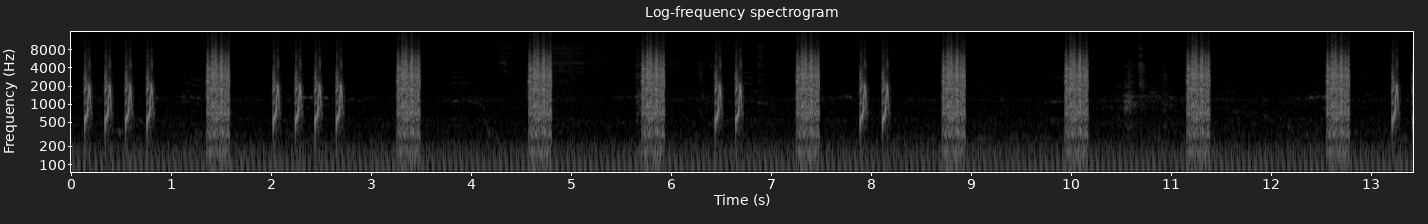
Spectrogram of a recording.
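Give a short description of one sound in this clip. Game pieces tick quickly as they hop along the board.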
